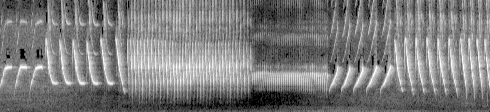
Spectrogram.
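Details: Belgian canary song for training young canaries, with hooked whistles and falling sweeps leading into a long loud buzzy trill, a lower steady roll, then repeated steep downslurs.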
